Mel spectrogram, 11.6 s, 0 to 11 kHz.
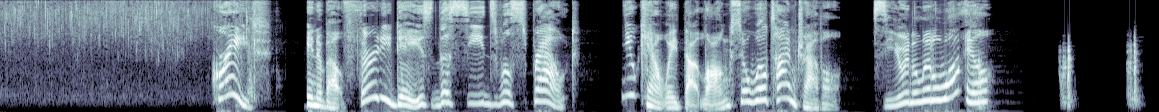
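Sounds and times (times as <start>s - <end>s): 
water poured onto soil over freshly planted seeds: 0.0s - 2.7s
speech: 2.2s - 10.0s.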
